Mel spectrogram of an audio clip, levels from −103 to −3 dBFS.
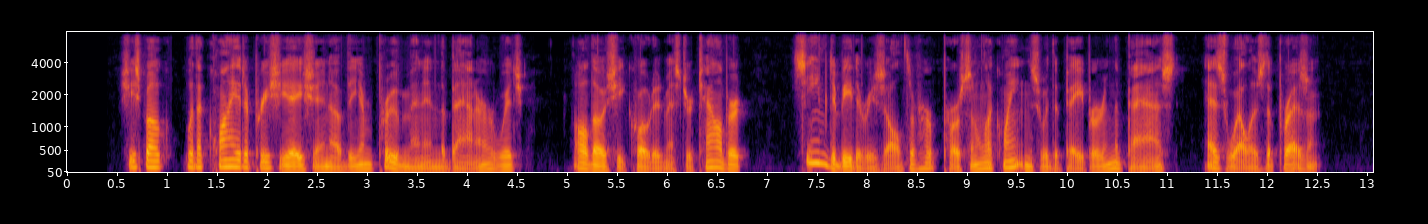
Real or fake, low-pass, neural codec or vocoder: fake; 7.2 kHz; vocoder, 44.1 kHz, 128 mel bands every 512 samples, BigVGAN v2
